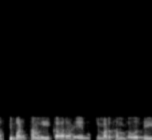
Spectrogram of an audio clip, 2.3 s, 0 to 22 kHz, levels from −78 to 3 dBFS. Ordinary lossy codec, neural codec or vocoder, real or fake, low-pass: none; codec, 16 kHz, 4 kbps, X-Codec, WavLM features, trained on Multilingual LibriSpeech; fake; 3.6 kHz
